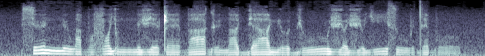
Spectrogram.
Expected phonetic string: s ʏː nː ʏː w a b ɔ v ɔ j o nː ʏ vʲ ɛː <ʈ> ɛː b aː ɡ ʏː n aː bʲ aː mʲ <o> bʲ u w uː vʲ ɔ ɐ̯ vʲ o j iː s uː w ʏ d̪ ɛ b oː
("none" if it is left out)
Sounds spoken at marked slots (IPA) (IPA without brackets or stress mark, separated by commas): ʈ, oː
